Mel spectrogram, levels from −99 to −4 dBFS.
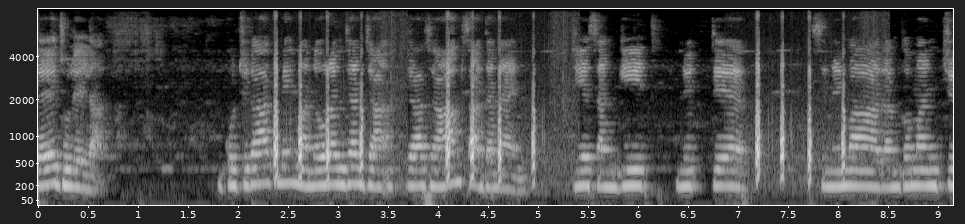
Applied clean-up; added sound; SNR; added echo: none; Chicken, rooster; -3 dB; reverberation time 0.2 s.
